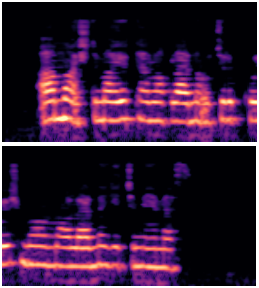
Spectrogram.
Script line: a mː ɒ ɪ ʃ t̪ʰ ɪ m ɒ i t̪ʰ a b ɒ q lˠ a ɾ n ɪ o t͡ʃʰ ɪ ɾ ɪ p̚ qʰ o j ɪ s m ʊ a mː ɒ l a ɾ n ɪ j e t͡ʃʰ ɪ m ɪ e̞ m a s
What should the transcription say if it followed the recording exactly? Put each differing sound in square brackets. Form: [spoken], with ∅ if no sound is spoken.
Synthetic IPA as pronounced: a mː ɒ ɪ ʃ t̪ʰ ɪ m ɒ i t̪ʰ a [m] ɒ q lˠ a ɾ n ɪ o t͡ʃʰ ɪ ɾ ɪ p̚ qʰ o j ɪ [ʃ] m ʊ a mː ɒ l a ɾ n ɪ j e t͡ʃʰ ɪ m ɪ e̞ m a s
